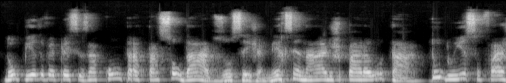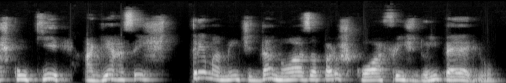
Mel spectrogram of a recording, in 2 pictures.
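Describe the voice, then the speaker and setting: A Brazilian man teaching an exam-prep history lesson, explaining clearly and speaking directly to the student. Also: sits high, expressive, moderate pace, hardly any pauses, warm tone. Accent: Brazilian Portuguese.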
